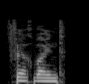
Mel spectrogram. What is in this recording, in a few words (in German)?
"verweint", German; adjectives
